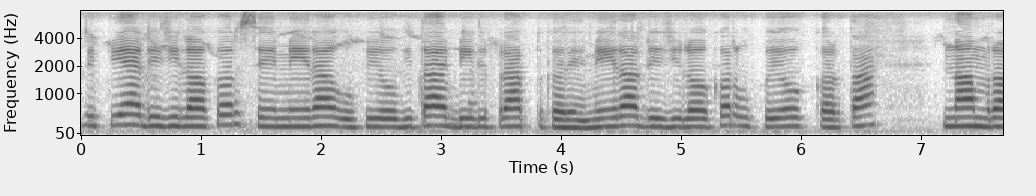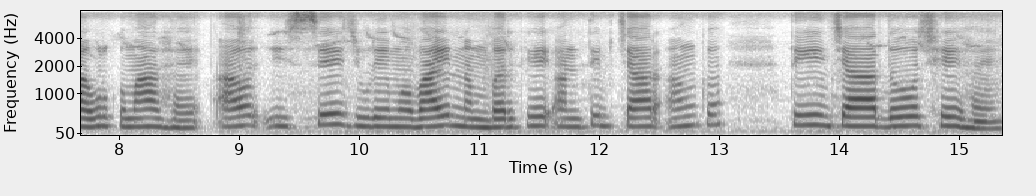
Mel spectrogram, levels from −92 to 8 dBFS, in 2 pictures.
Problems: none marked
